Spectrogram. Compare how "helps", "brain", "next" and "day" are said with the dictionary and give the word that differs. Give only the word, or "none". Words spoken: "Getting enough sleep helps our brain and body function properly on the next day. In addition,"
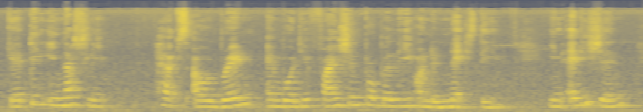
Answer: helps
